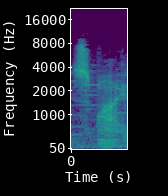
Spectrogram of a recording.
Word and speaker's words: Smythe: Look, Mr. Smith. Smythe. It is pronounced Smythe.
